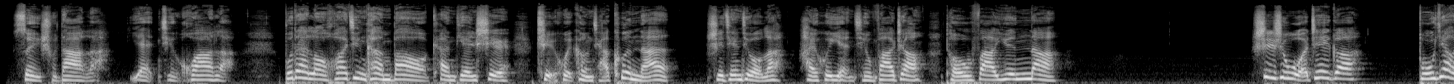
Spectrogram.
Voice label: 女 人物模仿 60岁奶奶, 国语女声配音

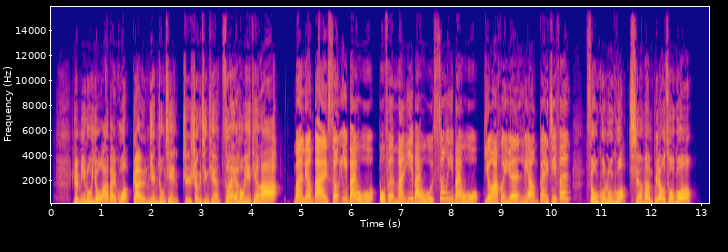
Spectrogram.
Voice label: 男女合配, 磁性

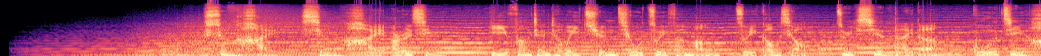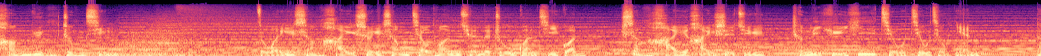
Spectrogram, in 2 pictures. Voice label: 男 政府宣传片 解说; 上海海事局

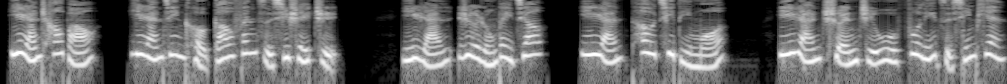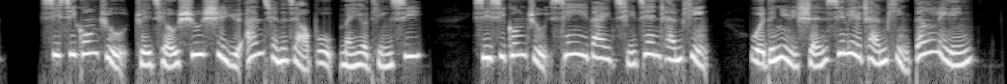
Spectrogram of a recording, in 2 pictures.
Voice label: 女-广告

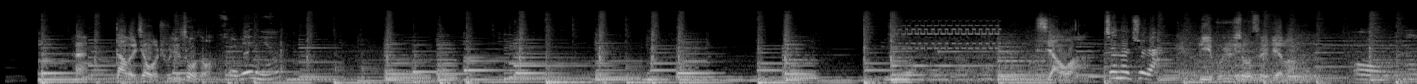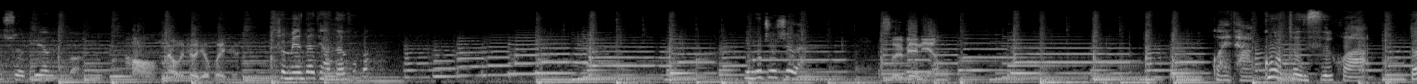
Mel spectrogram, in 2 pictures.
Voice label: 男 角色 巧克力, 国语男声配音; 德芙; 央视

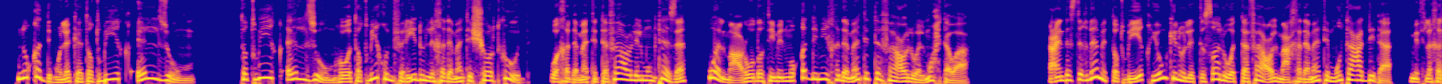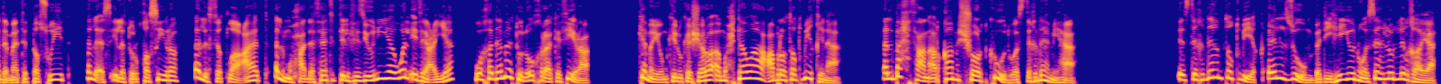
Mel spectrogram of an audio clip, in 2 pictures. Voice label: 阿拉伯语男 干音 宣传片

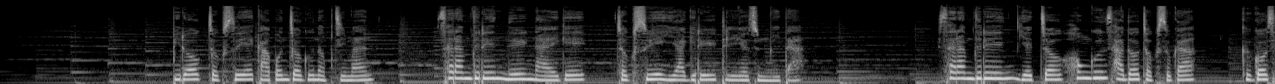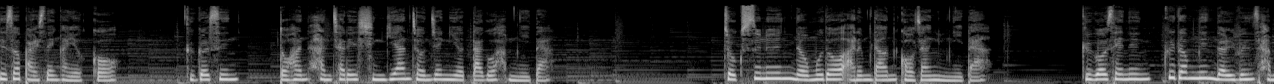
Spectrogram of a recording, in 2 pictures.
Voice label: 韩语, 配乐诗

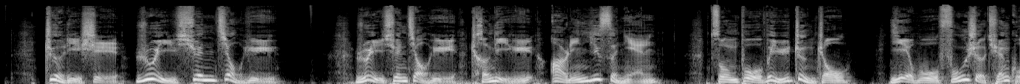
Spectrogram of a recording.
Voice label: 男 解说 教育解说词; 瑞轩教育解说词

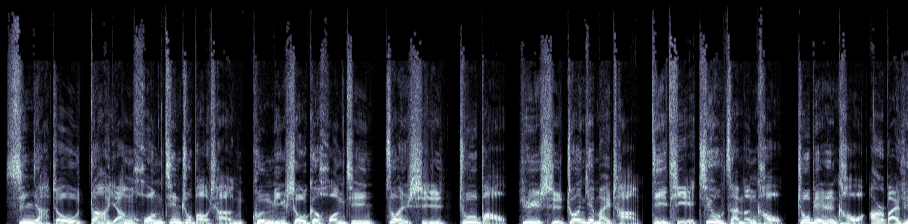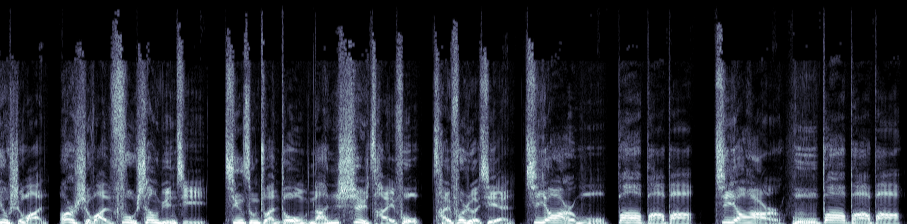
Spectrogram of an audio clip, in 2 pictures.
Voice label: 男2 广告 促销类, 国语男声配音; 大阳黄金卖场

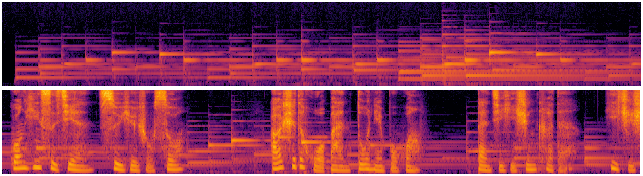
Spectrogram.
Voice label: 女 同桌讲述

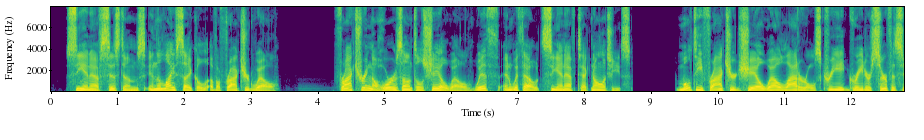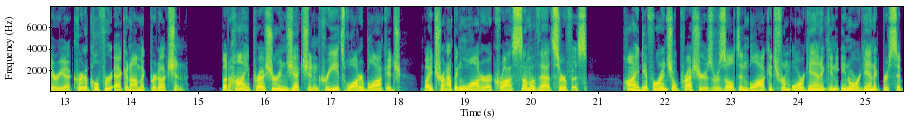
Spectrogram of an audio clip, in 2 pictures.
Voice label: 外籍男; CNF Systems

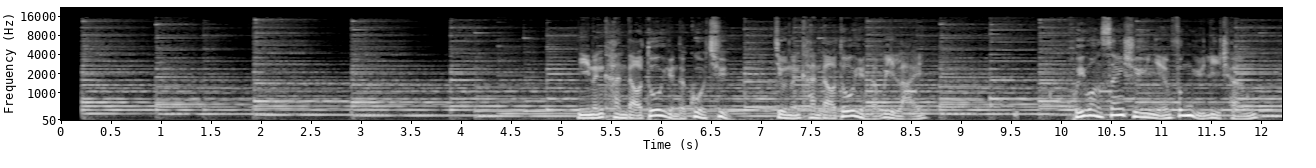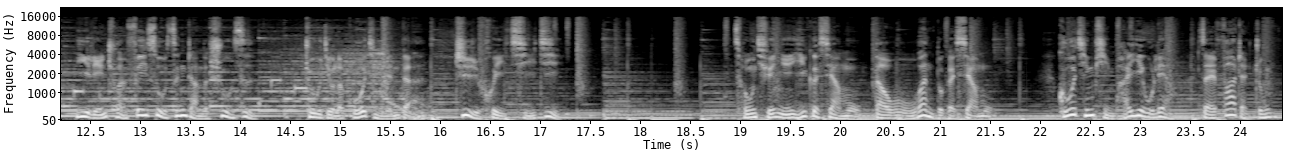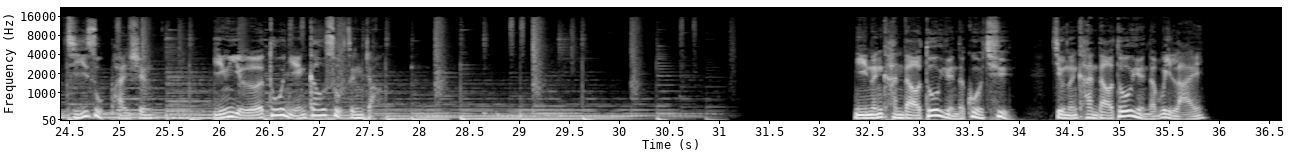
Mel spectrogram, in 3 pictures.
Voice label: 男-家具企业; 国景办公家具

